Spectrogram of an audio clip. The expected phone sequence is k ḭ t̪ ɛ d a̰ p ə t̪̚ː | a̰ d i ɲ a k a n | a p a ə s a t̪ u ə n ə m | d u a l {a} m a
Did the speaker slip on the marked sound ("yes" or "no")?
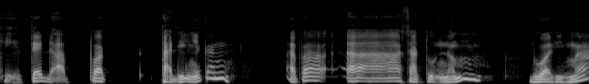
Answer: yes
